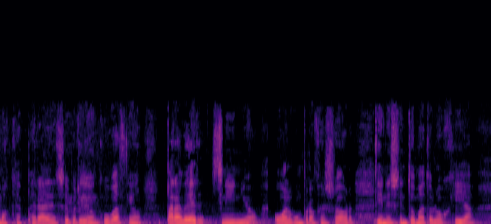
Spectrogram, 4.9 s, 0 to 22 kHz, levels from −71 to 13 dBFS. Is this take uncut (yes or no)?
no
